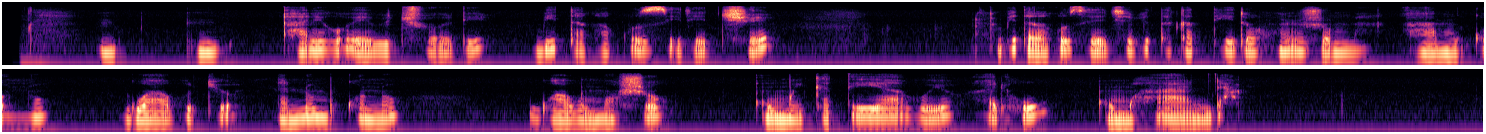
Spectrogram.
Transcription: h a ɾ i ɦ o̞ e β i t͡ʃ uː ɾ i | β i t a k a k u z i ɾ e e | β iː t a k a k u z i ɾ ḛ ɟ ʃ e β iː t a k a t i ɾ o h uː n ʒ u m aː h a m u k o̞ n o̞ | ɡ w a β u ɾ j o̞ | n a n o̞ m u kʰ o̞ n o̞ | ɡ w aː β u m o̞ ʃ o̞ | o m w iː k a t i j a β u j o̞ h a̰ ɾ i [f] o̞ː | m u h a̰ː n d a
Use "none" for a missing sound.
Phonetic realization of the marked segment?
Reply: h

